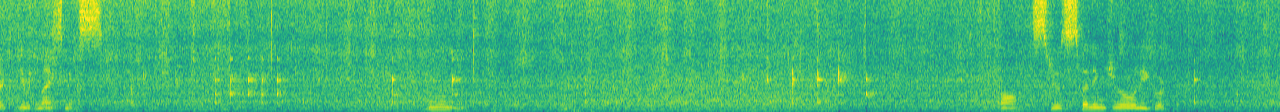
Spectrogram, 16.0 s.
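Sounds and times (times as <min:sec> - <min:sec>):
beans and onion sizzling: 0:00.0 - 0:16.0
spatula scraping pot: 0:00.2 - 0:11.1
spatula knocking against pot: 0:02.6 - 0:03.7, 0:08.6 - 0:11.0.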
